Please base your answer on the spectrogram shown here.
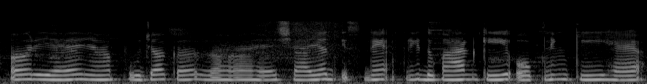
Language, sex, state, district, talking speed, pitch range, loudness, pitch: Hindi, female, Uttar Pradesh, Muzaffarnagar, 140 wpm, 215-225 Hz, -31 LUFS, 215 Hz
